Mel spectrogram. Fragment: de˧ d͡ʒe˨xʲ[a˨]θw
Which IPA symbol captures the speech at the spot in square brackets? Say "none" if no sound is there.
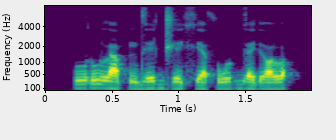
a˨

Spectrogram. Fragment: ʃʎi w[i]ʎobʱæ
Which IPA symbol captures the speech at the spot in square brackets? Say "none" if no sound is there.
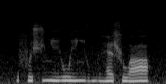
i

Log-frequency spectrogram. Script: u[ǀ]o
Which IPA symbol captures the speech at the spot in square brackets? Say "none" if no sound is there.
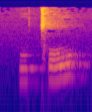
ǀ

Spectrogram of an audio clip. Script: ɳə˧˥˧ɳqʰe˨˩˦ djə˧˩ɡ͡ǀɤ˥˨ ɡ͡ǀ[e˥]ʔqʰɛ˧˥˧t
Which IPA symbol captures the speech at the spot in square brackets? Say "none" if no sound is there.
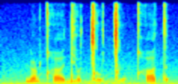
e˩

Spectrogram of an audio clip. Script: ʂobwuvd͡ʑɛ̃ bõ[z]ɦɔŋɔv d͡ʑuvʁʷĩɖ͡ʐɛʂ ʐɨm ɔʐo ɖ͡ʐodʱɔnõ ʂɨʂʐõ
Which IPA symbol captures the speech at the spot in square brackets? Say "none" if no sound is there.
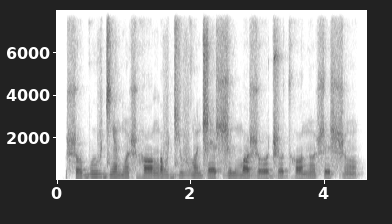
ʂ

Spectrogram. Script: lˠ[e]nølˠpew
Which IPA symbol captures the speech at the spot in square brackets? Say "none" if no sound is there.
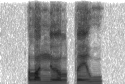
e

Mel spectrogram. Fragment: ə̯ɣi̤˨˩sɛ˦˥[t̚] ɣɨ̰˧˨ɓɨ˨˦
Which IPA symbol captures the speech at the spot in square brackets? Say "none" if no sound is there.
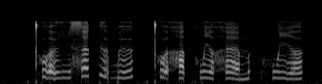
t̚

